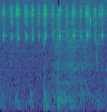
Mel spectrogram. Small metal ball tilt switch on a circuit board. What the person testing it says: I can hear the ball rattling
